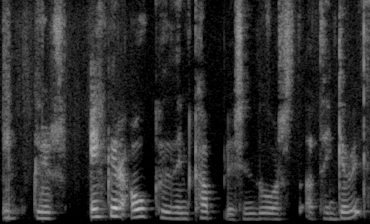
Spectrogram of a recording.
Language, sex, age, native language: Icelandic, male, 12, Icelandic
